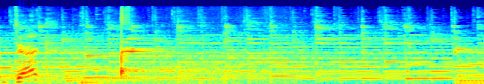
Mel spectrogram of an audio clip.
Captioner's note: glasses clinking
